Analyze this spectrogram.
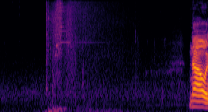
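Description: A lightning spell crackles and fizzes.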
